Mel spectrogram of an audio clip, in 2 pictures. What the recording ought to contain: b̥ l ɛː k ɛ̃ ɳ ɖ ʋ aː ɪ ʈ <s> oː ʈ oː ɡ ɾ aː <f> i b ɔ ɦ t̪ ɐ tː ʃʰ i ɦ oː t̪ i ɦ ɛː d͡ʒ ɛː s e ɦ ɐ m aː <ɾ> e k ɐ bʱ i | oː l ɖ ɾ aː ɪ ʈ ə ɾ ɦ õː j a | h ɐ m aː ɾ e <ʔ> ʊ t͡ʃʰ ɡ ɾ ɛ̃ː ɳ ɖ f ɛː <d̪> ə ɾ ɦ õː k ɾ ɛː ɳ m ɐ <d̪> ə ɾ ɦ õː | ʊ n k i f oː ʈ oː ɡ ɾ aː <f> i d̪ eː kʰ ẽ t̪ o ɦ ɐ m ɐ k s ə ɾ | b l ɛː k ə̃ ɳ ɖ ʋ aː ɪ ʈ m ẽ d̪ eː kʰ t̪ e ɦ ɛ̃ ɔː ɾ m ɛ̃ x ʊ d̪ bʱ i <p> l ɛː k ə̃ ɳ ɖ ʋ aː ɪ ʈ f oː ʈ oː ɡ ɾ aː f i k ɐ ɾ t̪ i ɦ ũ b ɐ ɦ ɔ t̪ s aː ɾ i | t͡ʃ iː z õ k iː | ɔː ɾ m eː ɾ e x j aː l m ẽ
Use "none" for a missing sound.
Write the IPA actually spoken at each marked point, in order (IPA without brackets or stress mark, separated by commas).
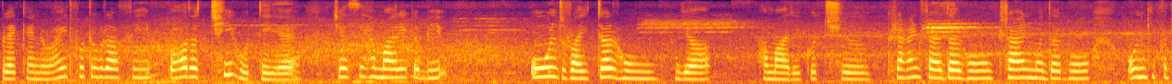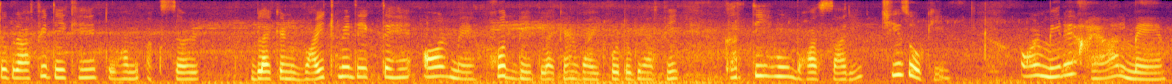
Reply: f, f, ɾ, k, d̪, d̪, f, b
